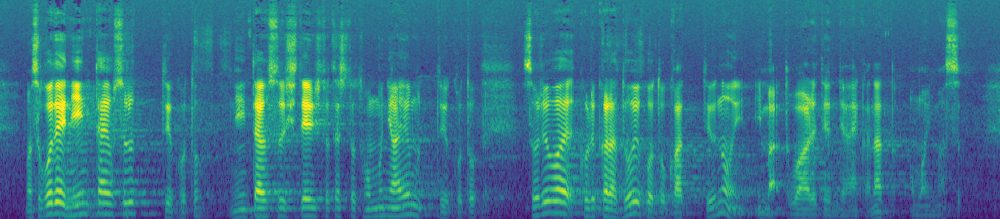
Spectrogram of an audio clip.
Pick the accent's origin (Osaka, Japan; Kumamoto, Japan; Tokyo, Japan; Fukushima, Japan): Kumamoto, Japan; 自分も熊本生まれ熊本育ちなので、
